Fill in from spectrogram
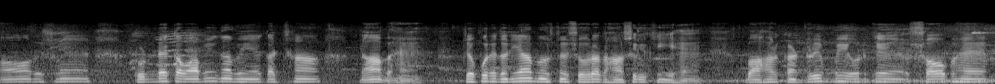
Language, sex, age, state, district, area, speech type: Urdu, male, 30-45, Uttar Pradesh, Gautam Buddha Nagar, rural, spontaneous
